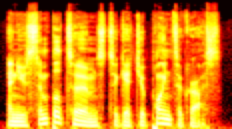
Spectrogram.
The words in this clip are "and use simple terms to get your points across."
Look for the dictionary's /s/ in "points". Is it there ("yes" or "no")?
no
